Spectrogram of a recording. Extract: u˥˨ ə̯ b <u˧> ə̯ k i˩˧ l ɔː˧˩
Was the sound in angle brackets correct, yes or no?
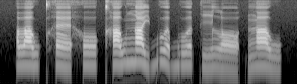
yes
